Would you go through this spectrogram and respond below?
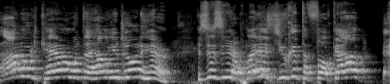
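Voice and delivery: high-pitched angry tirade in character; irate cave woman. Acted. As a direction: throw them out as a furious cave dweller. Voices angry Fiona throwing them out.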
